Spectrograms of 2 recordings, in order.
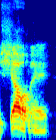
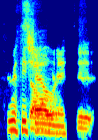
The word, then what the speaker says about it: Chalamet: And I think Timothy Chalamet is a great guy to pull it off.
